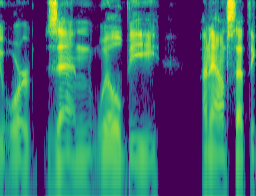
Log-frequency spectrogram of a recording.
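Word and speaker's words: Xen: Yeah, so it's pronounced Zen.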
